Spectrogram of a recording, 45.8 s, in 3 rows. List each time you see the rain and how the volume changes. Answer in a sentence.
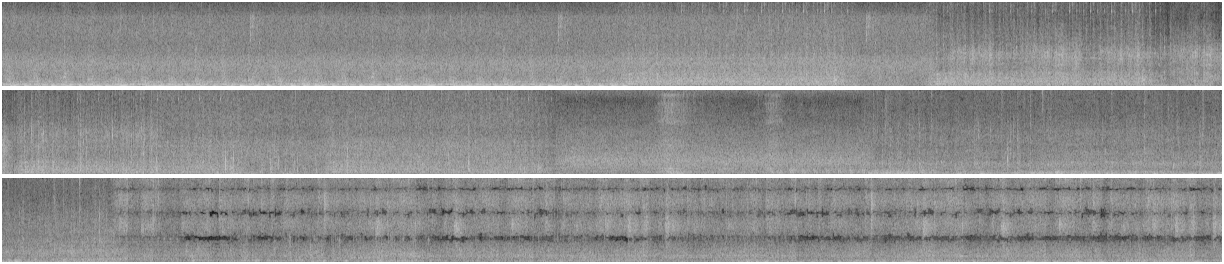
The rain can be heard from 0.0 to 45.7 s, at a steady volume.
